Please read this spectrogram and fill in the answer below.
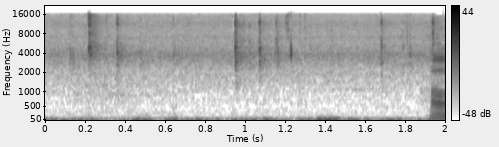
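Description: Typing on a computer keyboard: a run of light, irregular key clicks.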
